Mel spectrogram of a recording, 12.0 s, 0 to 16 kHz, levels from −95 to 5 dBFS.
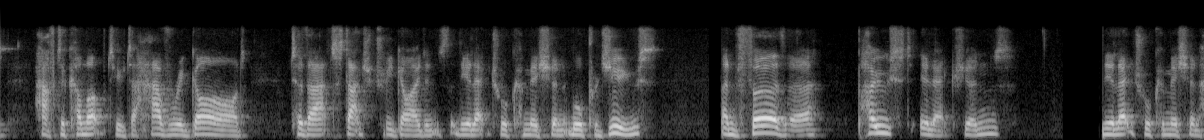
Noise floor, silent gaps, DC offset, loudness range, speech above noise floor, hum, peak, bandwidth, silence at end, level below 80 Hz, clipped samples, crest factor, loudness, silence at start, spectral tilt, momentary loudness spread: -65 dBFS; 7.13-7.19 s, 10.69-10.97 s; under 0.1%; 5 LU; 45 dB; none; -2 dBFS; 8 kHz; 0 s; -64 dBFS; under 0.1%; 18 dB; -21 LUFS; 0 s; -6.5 dB/octave; 12 LU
